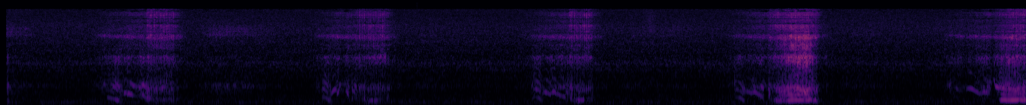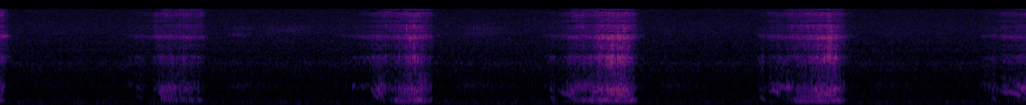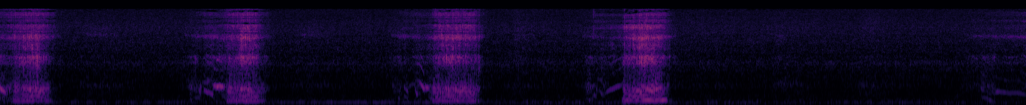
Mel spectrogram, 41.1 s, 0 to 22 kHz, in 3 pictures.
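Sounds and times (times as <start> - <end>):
woman snoring: 1.3 - 2.5, 4.2 - 5.3, 7.0 - 8.0, 9.7 - 11.0, 12.6 - 13.8, 15.4 - 16.5, 18.3 - 19.5, 21.0 - 22.3, 23.8 - 25.0, 26.8 - 28.2, 29.8 - 31.0, 32.6 - 33.9, 35.1 - 36.4, 40.3 - 41.0.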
